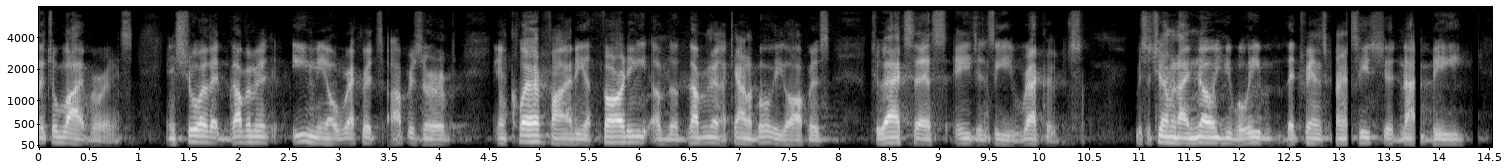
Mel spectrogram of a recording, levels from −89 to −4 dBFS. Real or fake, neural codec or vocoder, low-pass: fake; codec, 16 kHz, 2 kbps, FreqCodec, larger model; 7.2 kHz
